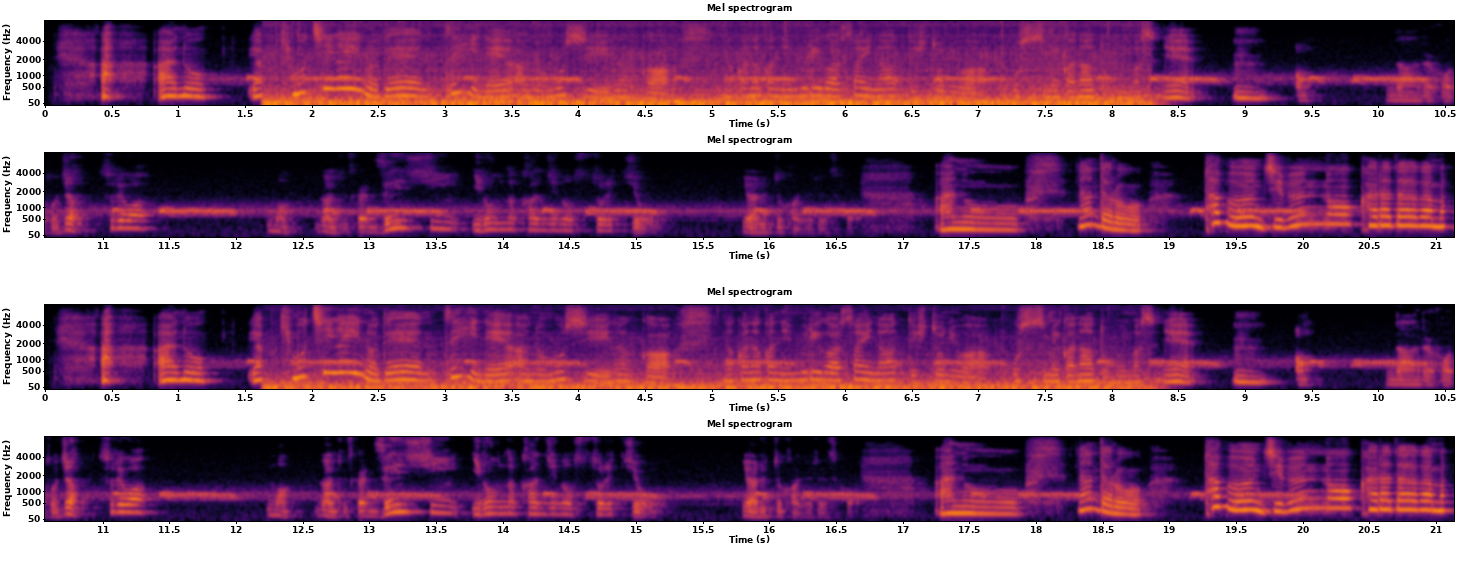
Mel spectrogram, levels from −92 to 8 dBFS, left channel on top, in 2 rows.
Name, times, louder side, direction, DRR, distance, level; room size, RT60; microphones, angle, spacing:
voice 1, 0.1-1.2 1.5-8.6 8.9-9.2 16.7-21.1, equal, 5° right, 0.4 m, -27 dB
sound 1, 1.1-20.5, left 3 dB, 50° left, 2.5 m, -38 dB
sound 2, 1.6-8.3, left 4 dB, 75° left, 0.4 m, -24 dB
voice 2, 10.1-11.3 12.2-15.2 15.8-16.3, right 3 dB, 75° right, 0.8 m, -34 dB
6.9 x 4.1 x 6.6 m
head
